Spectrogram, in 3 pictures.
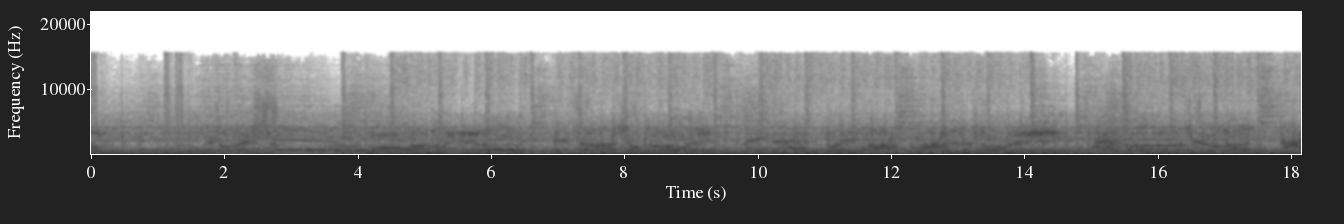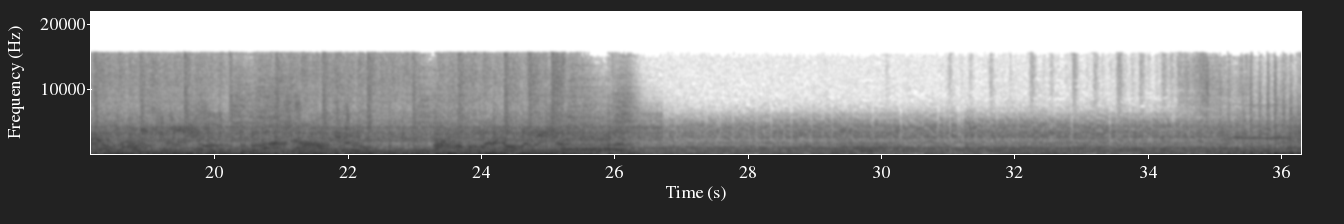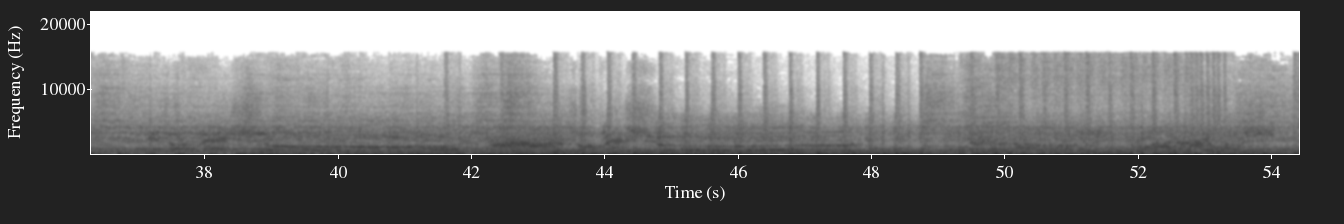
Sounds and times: Rock music: 0.0s - 54.4s.

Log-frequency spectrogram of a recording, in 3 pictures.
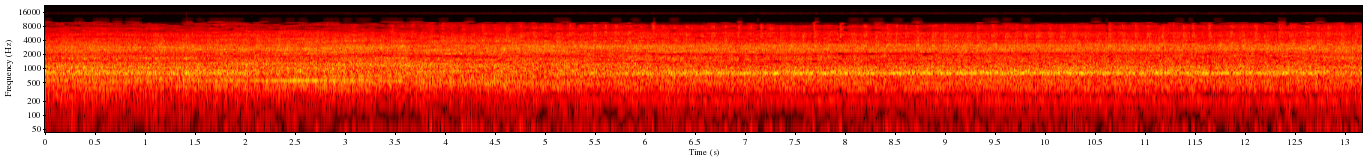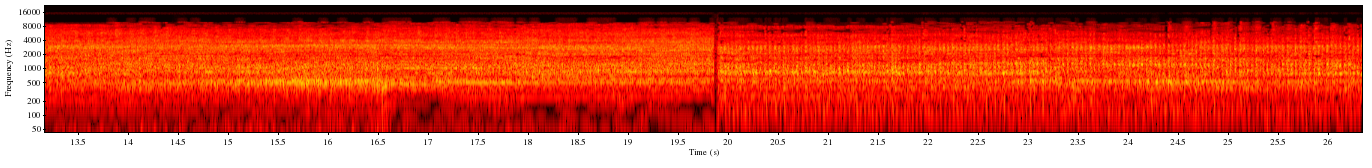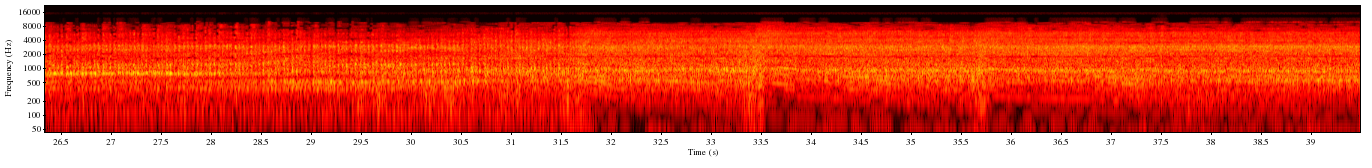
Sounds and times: Engine knocking: 0.0s - 39.4s.

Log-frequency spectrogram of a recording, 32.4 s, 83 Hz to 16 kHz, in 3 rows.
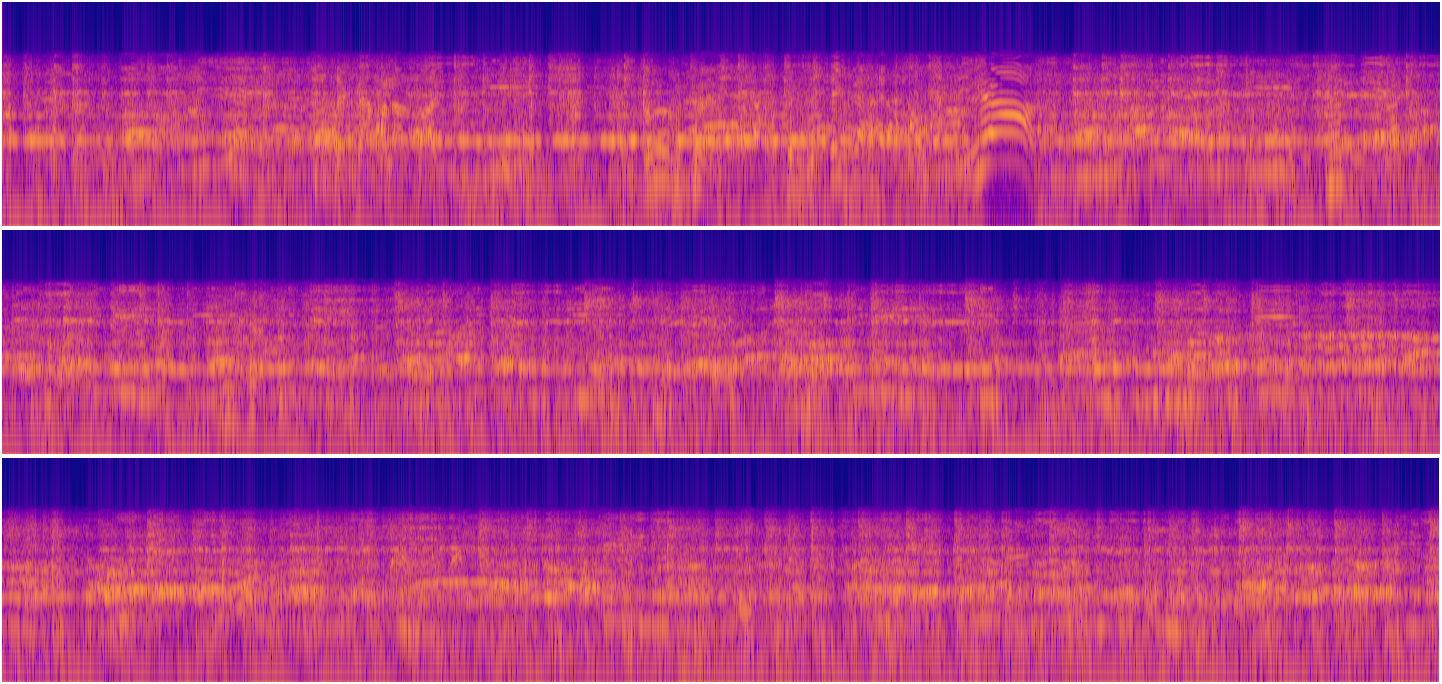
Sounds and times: Inside, large room or hall: 0.0s - 32.3s
Music: 0.0s - 32.3s.

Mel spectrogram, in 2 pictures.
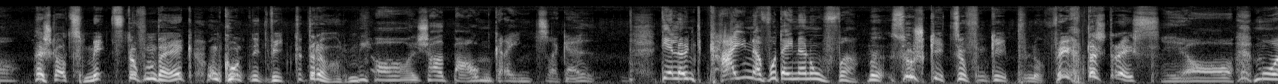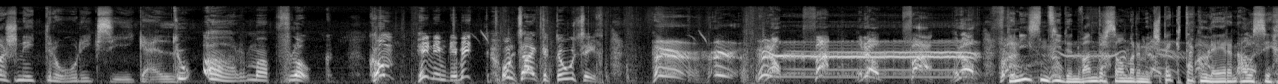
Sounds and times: Speech: 0.0s - 6.0s, 6.6s - 18.8s, 20.4s - 25.5s
Animal: 19.3s - 25.5s.

